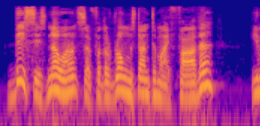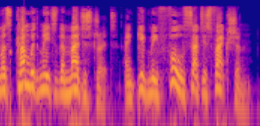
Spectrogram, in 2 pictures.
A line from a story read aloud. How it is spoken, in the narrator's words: exclaimed angrily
